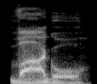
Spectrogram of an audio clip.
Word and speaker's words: WAGO: its name is pronounced WAGO. WAGO. The initial letter W is pronounced with a V sound, and both vowels are drawn out long and clear.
